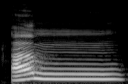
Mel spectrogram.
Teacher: Sama kayak nun. Nun bertasydid juga dia di rongga hidung. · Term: gunnah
